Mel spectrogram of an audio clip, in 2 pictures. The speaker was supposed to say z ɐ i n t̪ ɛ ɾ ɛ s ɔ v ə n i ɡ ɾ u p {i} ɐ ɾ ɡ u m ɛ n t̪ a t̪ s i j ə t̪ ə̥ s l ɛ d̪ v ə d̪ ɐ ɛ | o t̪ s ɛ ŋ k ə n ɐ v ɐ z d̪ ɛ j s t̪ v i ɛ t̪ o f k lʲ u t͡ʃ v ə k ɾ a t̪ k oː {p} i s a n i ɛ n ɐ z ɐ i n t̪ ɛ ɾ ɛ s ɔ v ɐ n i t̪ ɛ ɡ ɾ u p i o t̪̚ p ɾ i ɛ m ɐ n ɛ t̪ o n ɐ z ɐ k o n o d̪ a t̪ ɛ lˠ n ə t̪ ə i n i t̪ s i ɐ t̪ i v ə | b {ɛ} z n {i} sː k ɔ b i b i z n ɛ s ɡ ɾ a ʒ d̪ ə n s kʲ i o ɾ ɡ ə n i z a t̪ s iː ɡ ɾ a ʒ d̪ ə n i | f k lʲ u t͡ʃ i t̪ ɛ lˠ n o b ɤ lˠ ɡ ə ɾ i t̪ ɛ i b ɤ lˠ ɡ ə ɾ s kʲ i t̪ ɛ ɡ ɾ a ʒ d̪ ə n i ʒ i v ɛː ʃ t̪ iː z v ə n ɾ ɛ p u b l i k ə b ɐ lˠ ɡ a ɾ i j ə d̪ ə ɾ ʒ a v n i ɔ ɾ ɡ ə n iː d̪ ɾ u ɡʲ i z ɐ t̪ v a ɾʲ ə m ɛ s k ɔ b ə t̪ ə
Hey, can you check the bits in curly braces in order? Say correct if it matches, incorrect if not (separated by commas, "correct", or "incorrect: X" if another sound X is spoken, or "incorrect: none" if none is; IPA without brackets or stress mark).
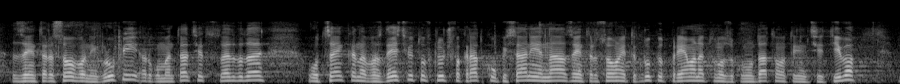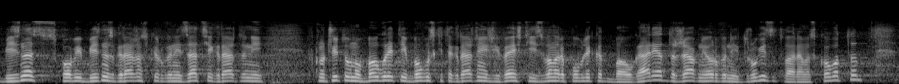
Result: correct, correct, incorrect: i, incorrect: ɛ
